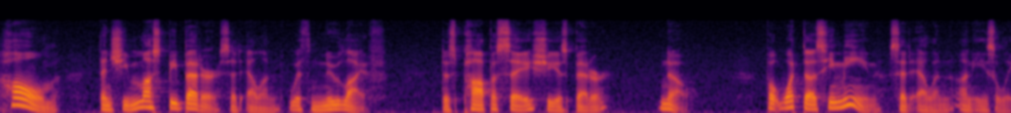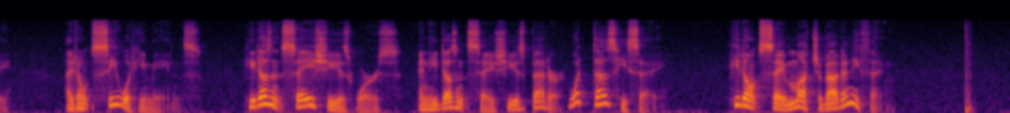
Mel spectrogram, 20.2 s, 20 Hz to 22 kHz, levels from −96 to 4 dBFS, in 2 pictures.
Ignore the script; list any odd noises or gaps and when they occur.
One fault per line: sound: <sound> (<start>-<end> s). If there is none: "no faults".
sound: thud (19.8-19.9 s)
